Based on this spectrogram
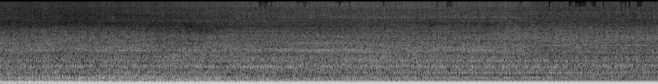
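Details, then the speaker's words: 1997 Porsche 911 Carrera, started indoors during an inspection: fires right up after an alarm is cleared, deep steady flat-six idle with even low rumble and no misses, ticks or knocks; runs well. "fires right up with no issue here we go here we're going live [Music] here we go nope okay there we go there was an alarm on so i had to do that but it does run runs well"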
